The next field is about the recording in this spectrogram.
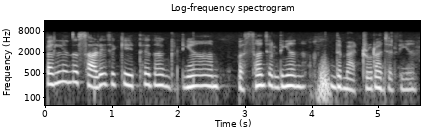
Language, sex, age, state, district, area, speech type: Dogri, female, 30-45, Jammu and Kashmir, Reasi, rural, spontaneous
